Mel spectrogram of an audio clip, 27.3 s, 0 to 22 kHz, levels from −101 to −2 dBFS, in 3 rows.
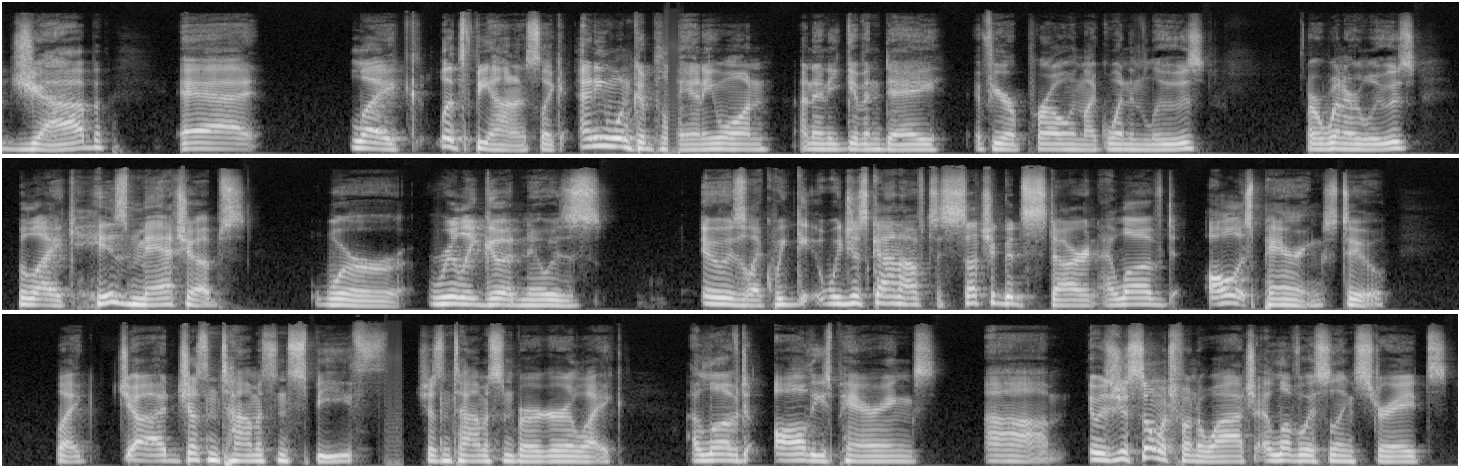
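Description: At 4.14 s, between "honest like anyone could" and "anyone on any given", and again at 20.60 s, an intermittent contact opens the line for 62 ms and then 95 ms. Crackle marks each edge and faint hiss fills the gap, unlike a clean digital dropout's silence.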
